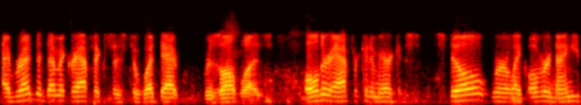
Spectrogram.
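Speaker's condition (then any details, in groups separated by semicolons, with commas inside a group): No condition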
